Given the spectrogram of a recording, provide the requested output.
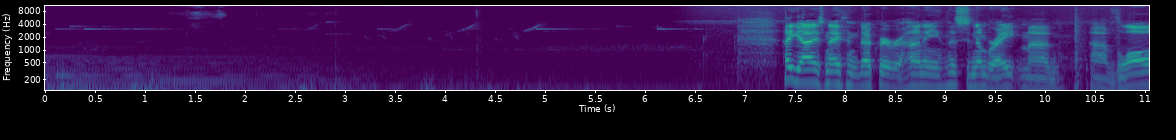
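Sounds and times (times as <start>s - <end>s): soft ambient background music: 0.0s - 10.3s
small bird chirping: 0.2s - 7.0s.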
